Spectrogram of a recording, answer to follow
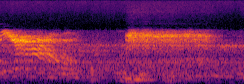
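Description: A high-pitched call that falls in pitch in the first second, then a second, shorter high call a little later.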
